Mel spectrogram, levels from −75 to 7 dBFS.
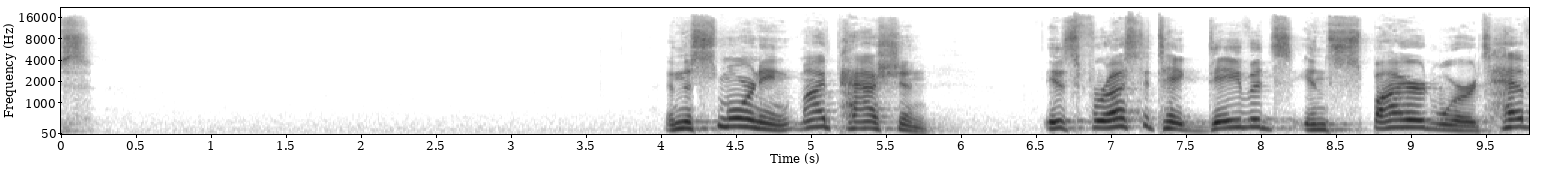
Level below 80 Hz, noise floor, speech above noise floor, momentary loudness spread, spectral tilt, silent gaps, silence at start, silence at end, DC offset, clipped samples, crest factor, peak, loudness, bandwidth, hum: -64 dBFS; -60 dBFS; 48 dB; 9 LU; -4 dB/octave; none; 0 s; 0 s; under 0.1%; under 0.1%; 16 dB; 0 dBFS; -13 LUFS; 18 kHz; none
